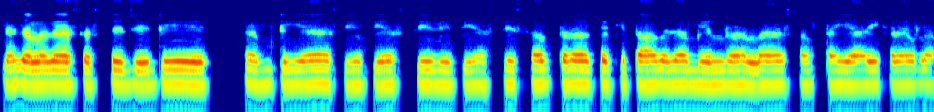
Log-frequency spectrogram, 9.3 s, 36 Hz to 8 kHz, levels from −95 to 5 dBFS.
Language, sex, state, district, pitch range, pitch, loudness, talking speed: Magahi, male, Bihar, Lakhisarai, 135-140 Hz, 135 Hz, -22 LUFS, 115 wpm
